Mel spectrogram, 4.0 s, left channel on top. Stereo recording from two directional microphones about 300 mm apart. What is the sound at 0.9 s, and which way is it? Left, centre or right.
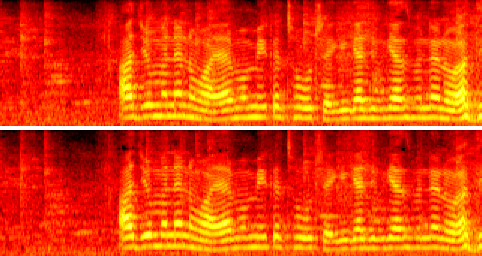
A woman's voice, centre.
